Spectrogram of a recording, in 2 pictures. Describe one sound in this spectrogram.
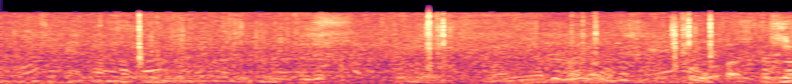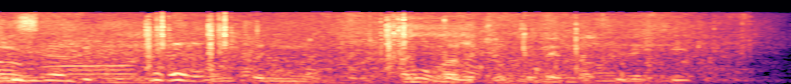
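A crowd of people chatters outdoors nearby.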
